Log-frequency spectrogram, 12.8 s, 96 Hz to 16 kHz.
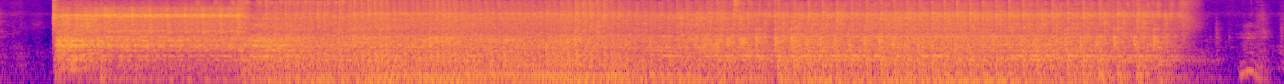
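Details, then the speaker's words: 1955 Cushman Truckster, cold start after sitting a couple of years: catches and runs rough, uneven about eleven seconds, then dies. Stalling; owner suspects air still in fuel system, bubbles seen, fuel still leaking slightly. "Do you see air coming out again? Air bubbles. So I think we're still getting air out of the system."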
